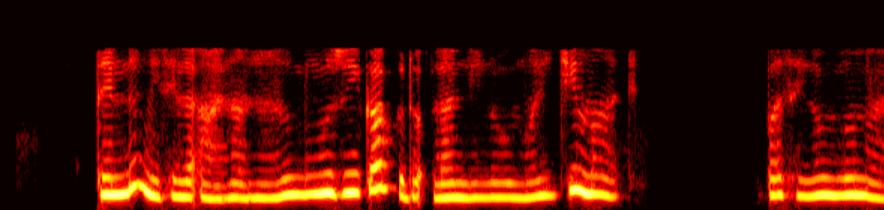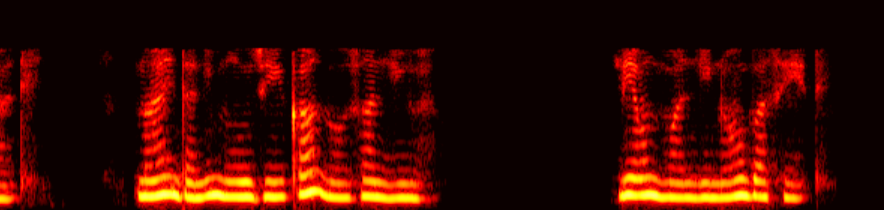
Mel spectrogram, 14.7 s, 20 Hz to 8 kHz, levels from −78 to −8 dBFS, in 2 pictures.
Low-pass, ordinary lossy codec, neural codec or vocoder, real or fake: 7.2 kHz; AAC, 16 kbps; codec, 16 kHz, 0.7 kbps, FocalCodec; fake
